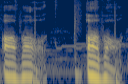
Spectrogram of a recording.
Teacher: the F is pronounced as a V, which then joins with the O, the vowel A there.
